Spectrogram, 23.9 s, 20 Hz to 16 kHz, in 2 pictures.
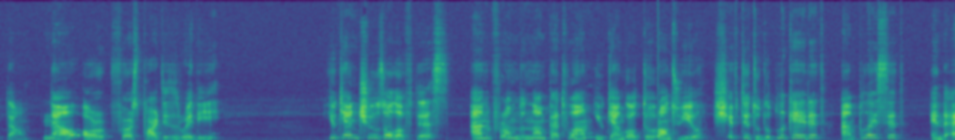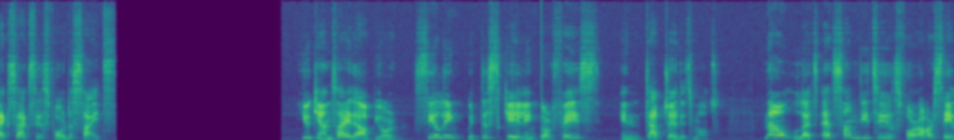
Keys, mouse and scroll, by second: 0.3-0.9 drag, 1.4 middle click, 1.7 shift+middle drag, 2.4-2.8 drag, 3.6 click, 4.3 drag, 5.1 KP_1, 6.2 shift+middle drag, 6.3 shift+click, 7.1 shift+d, 7.4 x, 10.4-11.0 drag, 11.2 shift+d, 11.4 x, 14.0 shift+middle click, 14.4 g, 14.5 x, 15.0 shift+d, 15.1 x, 16.5 click, 16.7 middle click, 16.9 Tab, 17.0 click, 17.4 g, 17.7 x, 18.6 middle click, 19.1 g, 19.2 x, 19.8 Tab, 19.9-21.0 drag, 22.9 middle click, 23.2 ctrl+s.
